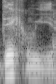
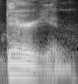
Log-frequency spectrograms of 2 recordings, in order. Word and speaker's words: Darian: the damn investigation dickweed it's not dickweed okay it's darian pronounce it properly or don't pronounce that at all holy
